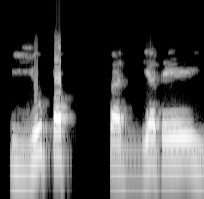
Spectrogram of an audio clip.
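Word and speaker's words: उपपद्यते: आ जाएगा आधा और युप पद्यते युप पद्यते युप पद्यते युप युप कहेंगे युप फिर पद्यते तो सही उच्चारण निकलेगा यु कहेंगे क्योंकि प के ऊपर आघात है तो यु फिर पद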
